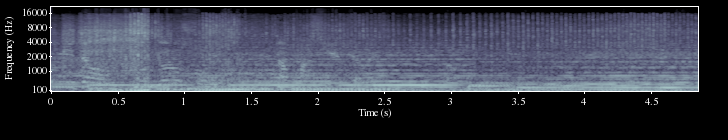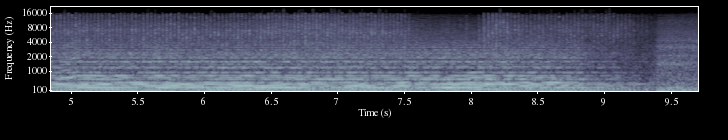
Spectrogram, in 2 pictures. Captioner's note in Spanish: Ruido del vehículo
